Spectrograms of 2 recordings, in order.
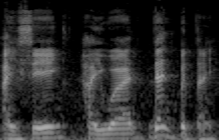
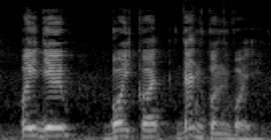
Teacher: Diftong dikenali sebagai vokal rangkap, iaitu penghasilan dua bunyi secara serentak kerana berlakunya geluncuran dalam satu suku kata. Diftong dilafazkan sebagai satu bunyi sahaja dan kedua-dua vokal ini tidak dapat dipisahkan.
